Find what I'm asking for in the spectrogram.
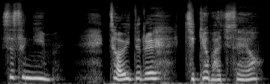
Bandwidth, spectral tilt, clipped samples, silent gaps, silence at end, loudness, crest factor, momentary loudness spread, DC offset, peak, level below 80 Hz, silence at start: over 20 kHz; -3 dB/octave; under 0.1%; none; 0.1 s; -21 LUFS; 18 dB; 7 LU; under 0.1%; -4 dBFS; -48 dBFS; 0.05 s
